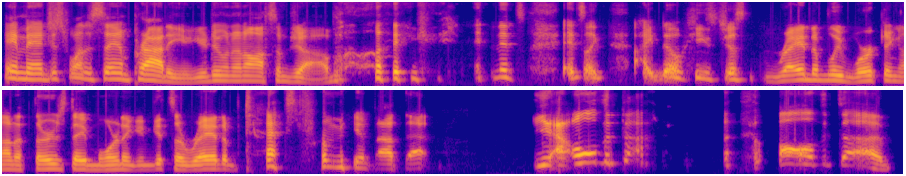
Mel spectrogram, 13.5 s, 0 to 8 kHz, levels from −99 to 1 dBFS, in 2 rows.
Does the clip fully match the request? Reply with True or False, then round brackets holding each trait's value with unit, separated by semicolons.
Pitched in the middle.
True (150 Hz)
